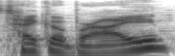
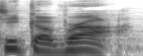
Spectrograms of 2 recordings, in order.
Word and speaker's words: Tycho Brahe: Now trust me, for the life of me, I really want to pronounce this guy's name as Tycho Brahe, but apparently the proper Danish pronunciation is Tycho Brahe.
